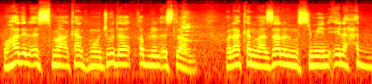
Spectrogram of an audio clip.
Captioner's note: speaking foreign language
